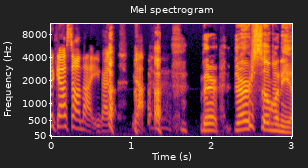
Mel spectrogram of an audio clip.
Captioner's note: laughing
